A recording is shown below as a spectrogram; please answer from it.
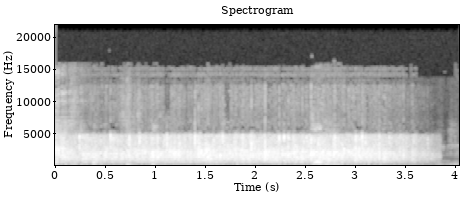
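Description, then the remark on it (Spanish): Loud, sustained applause from an audience, a dense wash of clapping that holds steady for about four seconds before stopping abruptly, with faint voices mixed underneath. “Fuertes aplausos.”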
